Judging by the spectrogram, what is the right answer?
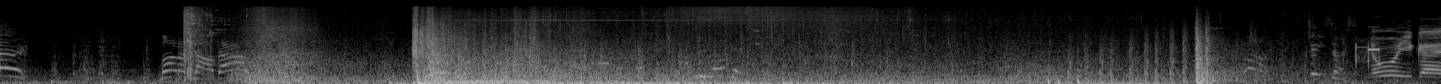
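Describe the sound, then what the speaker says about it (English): A frag grenade explodes in Insurgency Sandstorm, a military shooter game, as a sudden heavy boom that rolls into a sustained rumble. Talk and gameplay noise run before and around it. "I'm throwing a frag!"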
